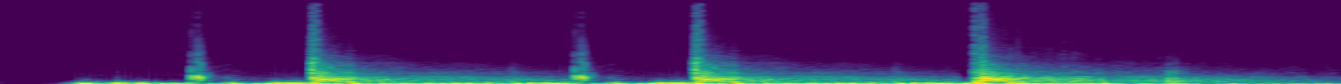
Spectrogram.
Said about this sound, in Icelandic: Enn stendur vindmila í þaukabænum þrátt fyrir að sprengjusveit landheilsgæslunar hafi reynd fjórum sinnum að sprengja hana í dag.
